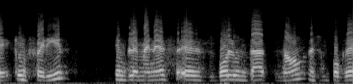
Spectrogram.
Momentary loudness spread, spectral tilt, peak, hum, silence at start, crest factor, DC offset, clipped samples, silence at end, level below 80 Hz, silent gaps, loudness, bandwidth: 6 LU; -3.5 dB/octave; -12 dBFS; none; 0 s; 10 dB; under 0.1%; under 0.1%; 0 s; -54 dBFS; none; -22 LUFS; 15 kHz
